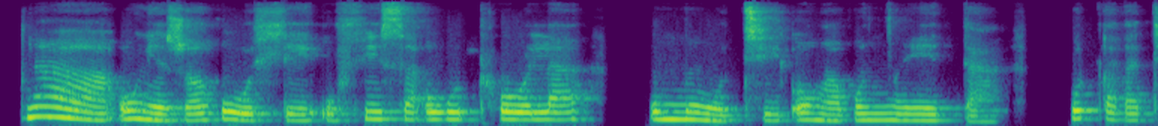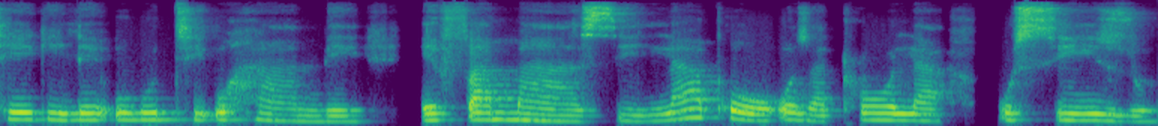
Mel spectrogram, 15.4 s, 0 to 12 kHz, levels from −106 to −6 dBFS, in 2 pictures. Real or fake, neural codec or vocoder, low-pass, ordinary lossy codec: real; none; 10.8 kHz; Opus, 24 kbps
